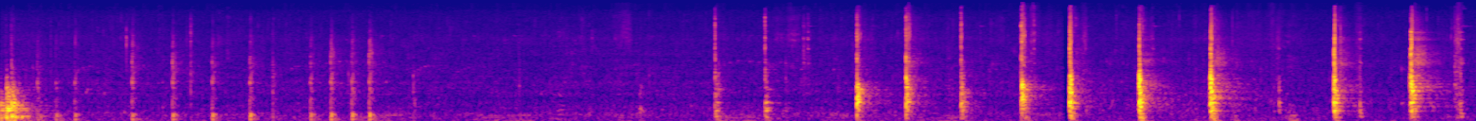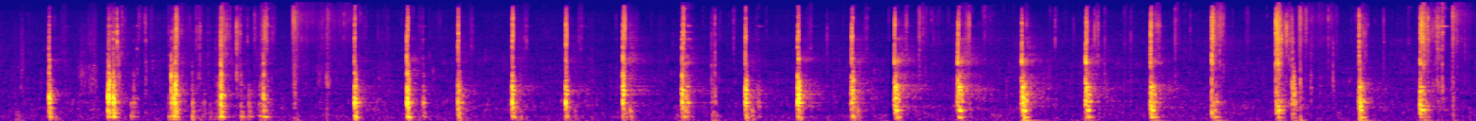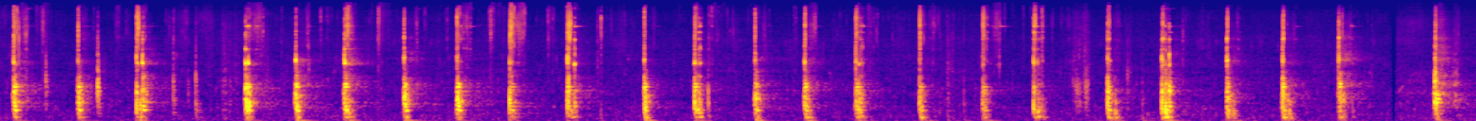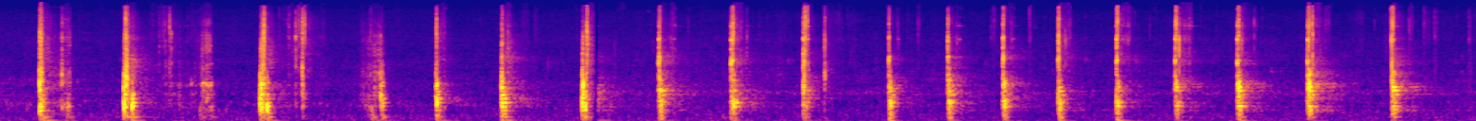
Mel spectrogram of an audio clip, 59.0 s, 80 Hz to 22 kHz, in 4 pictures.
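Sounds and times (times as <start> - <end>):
blade chopping wood: 10.2 - 12.4, 13.3 - 14.5, 18.3 - 31.4, 32.0 - 43.2, 43.8 - 52.6, 53.2 - 58.5.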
